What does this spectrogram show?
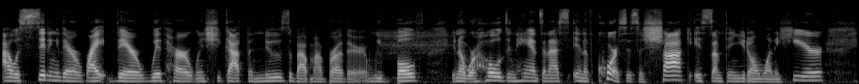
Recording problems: none

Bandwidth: 14 kHz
